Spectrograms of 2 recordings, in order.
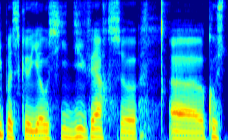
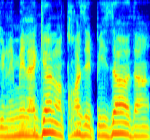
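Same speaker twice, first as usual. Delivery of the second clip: high, loud, cartoony, slightly duck-like French dub voice; 5 semitones higher, 8 dB louder than usual. Showing the voice of a character he likes to imitate: Polly's French dub voice. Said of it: "un personnage que j'aime bien imiter".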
